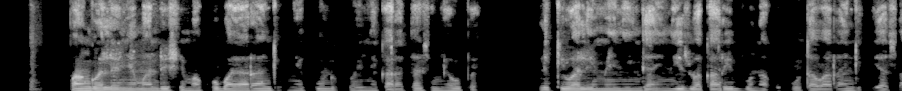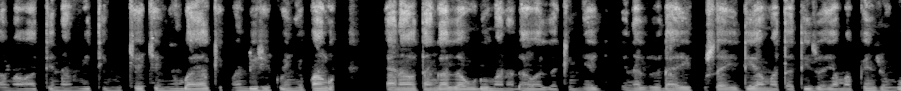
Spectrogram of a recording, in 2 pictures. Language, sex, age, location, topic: Swahili, male, 36-49, Wajir, health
